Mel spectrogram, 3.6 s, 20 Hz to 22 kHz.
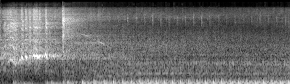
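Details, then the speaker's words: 500cc single-cylinder motorcycle, stock engine with re-made exhaust header-to-silencer (arrived dead, stiff throttle, running badly): after start, soft even low thump about three beats a second, quiet exhaust — normal idle. "Di Enggal Modified rata-rata knalpot ketika idle gini itu suaranya lembut, nggak berisik, nggak ngeganggu telinga, nyaman."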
